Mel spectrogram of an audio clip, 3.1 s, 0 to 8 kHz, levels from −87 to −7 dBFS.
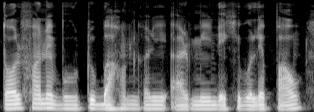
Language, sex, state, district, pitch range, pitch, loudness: Assamese, male, Assam, Sonitpur, 95-110 Hz, 100 Hz, -18 LUFS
